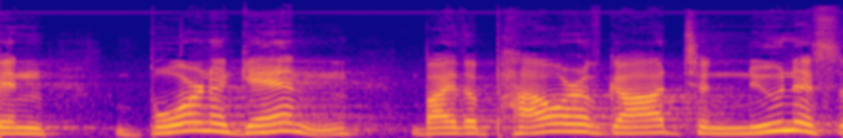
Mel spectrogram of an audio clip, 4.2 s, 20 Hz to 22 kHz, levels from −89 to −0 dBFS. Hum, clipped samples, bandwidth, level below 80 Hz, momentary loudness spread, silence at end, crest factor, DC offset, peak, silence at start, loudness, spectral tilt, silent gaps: none; under 0.1%; 18 kHz; -64 dBFS; 14 LU; 0 s; 16 dB; under 0.1%; -2 dBFS; 0 s; -17 LUFS; -6 dB/octave; none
